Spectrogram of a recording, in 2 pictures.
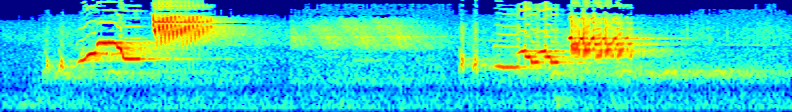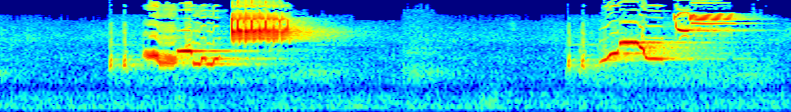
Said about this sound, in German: Dann die Walddrossel, die in Nord- und Mittelamerika vorkommt.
